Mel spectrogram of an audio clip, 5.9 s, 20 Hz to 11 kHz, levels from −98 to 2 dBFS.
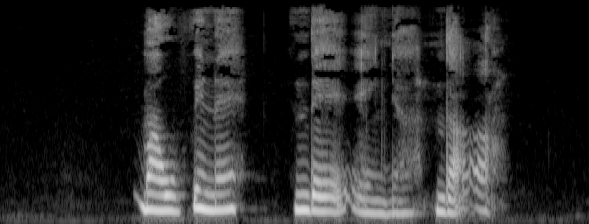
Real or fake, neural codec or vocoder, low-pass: real; none; 9.9 kHz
